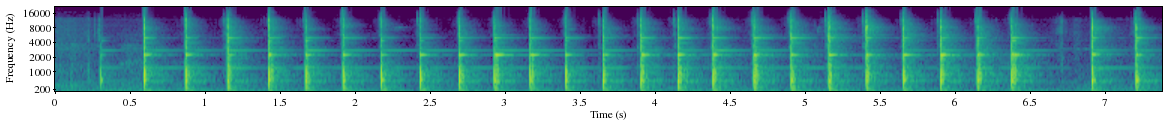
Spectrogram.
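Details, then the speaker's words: 1992 Ford F-150 front wheel bearing job: new inner bearing seal tapped in with a brass hammer, steady dull thuds about four a second turning sharper when the seal bottoms out and the hammer meets the rotor assembly. "Sounds like a dull thud while while it's going in. And hear it get to a sharp type of sound whenever it's bottomed out. That's from the hammer making contact with the rotor assembly."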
